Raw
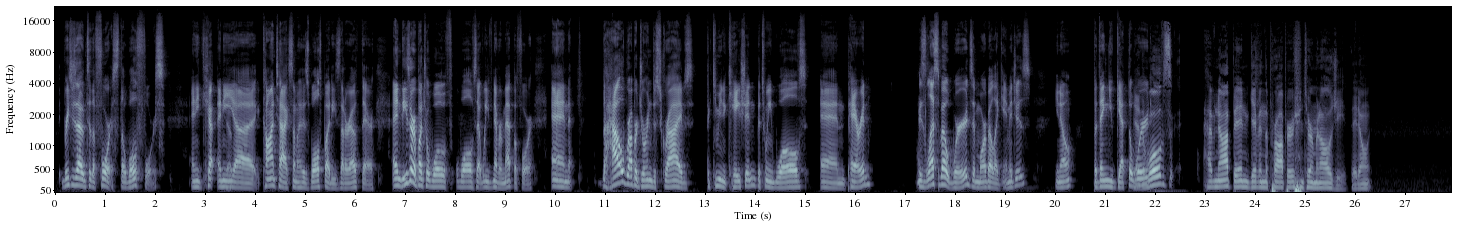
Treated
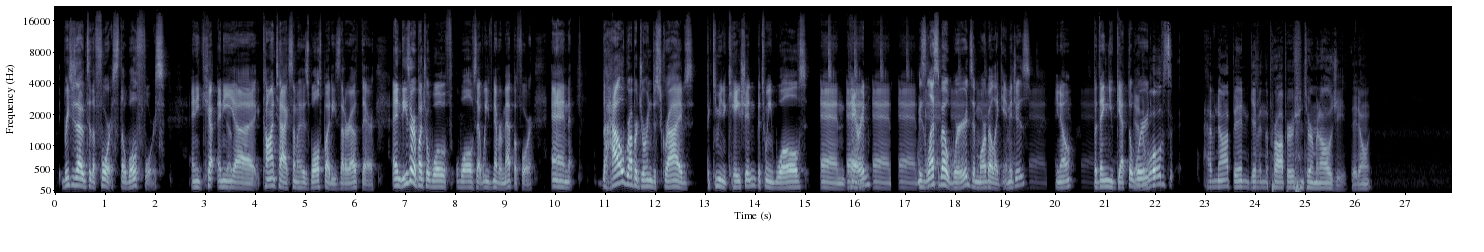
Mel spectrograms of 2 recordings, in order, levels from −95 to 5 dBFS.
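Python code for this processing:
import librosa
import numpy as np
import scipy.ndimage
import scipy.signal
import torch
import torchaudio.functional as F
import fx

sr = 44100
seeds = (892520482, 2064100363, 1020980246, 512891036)

y = fx.echo_throw(x, sr, start_s=14.93, length_s=0.73, ms=520, feedback_pct=65, wet_db=-1.5)
y = fx.level_steps(y, sr, step_db=11, at=(21.86, 24.23))
y = scipy.signal.sosfilt(scipy.signal.butter(2, 160.0, 'highpass', fs=sr, output='sos'), y)
y = fx.peak_eq(y, sr, hz=1700.0, db=-9.0, octaves=0.42)
y = y * librosa.db_to_amplitude(4.0)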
